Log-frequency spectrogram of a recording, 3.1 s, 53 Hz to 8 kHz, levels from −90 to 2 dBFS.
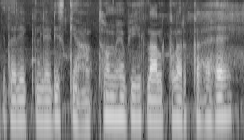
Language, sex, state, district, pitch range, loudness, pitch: Hindi, male, Jharkhand, Deoghar, 115-125 Hz, -20 LUFS, 120 Hz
